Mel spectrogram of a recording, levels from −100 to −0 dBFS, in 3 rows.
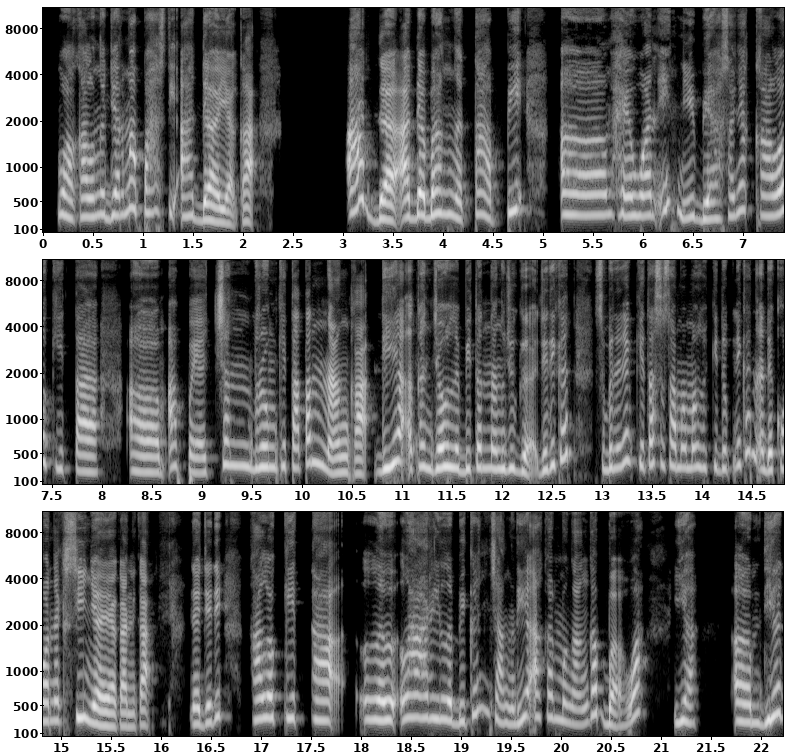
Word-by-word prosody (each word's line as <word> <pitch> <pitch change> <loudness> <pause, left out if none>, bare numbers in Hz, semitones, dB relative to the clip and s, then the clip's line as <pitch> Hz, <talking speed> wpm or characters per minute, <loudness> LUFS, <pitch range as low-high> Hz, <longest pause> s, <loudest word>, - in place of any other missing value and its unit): Wah, 290 -5 0
kalau 275 0 +2
ngejar 305 +1 -1
mah 395 0 +2
pasti 345 0 -5
ada 245 -5 +2
ya, 190 -3 +1
Kak. 210 - +1 0.9
Ada 255 - +5
ada 310 +4 +6
banget. 310 -4 +1
Tapi, 315 +5 -2 0.4
mmm, 300 0 +1
hewan 295 0 +1
ini 315 - -5
biasanya 250 +8 -2
kalau 295 +4 +2
kita, 245 -5 0 0.2
mmm, 230 -3 0
apa 295 -3 -5
ya 215 - -1
cenderung 300 0 0
kita 305 -1 -2
tenang, 285 -11 +2
Kak, 205 -1 +1
dia 285 - +5
akan 295 +3 -2
jauh 290 +3 +6
lebih 275 -2 +1
tenang 285 -2 +1
juga. 245 -5 0
Jadi 270 +7 -2
kan 425 - 0 0.3
sebenarnya 290 +7 -3
kita 335 0 -1
sesama 315 -4 -2
makhluk 290 0 -3
hidup 275 -2 -8
ini 330 - -6
kan - - -5
ada 255 - +3
koneksinya 280 +1 +2
ya 195 -1 +3
kan, 195 -1 0
Kak, 215 +1 0 0.4
ya 230 - +2
jadi 255 +9 -3 0.2
kalau 300 +2 +2
kita 310 -3 0 0.3
le 290 -1 +5
lari 315 0 +1
lebih 275 -3 +1
kencang 370 - -5
dia 270 +10 -1 0.2
akan 325 -3 -4
menganggap 250 +6 -2
bahwa 365 - 0 0.3
ya 250 -1 -2 0.6
dia, 285 +8 +3
290 Hz, 160 wpm, -22 LUFS, 255-315 Hz, 0.9 s, ada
